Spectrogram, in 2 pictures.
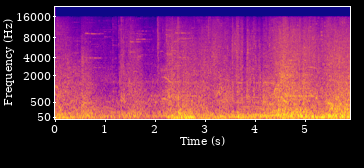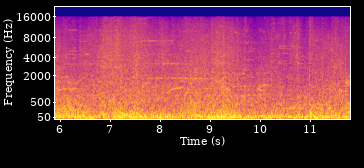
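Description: Magic blasts and clashing hits from a video game battle crackle in a dense, busy flurry.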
